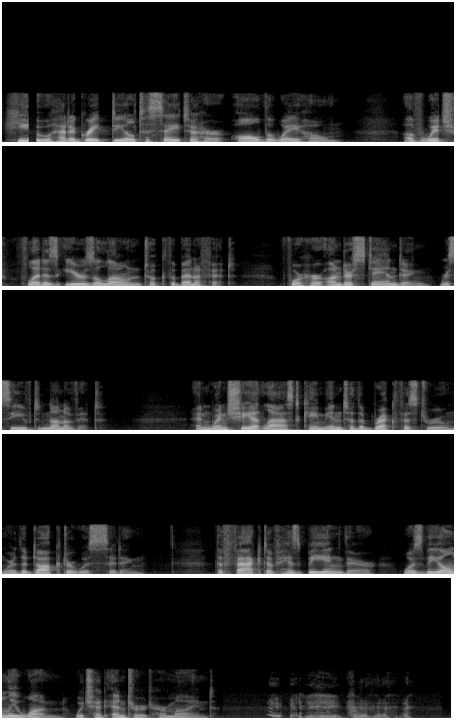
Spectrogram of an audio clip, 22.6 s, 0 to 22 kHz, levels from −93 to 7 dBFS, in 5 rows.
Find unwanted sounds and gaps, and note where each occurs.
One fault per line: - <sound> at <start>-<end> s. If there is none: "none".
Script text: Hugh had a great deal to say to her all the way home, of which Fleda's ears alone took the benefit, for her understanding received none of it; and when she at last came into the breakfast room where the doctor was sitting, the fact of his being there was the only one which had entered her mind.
- dropout at 0.3-0.3 s
- laugh at 20.7-22.3 s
